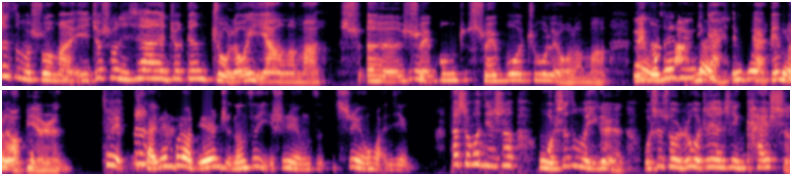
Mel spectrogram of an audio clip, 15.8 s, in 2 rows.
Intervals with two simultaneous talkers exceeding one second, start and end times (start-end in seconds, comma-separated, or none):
6.3-8.2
